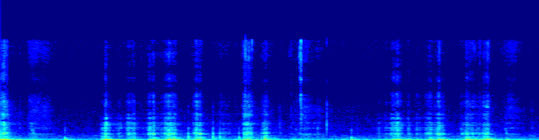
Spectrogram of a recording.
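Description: A metal gouge repeatedly scoops and scrapes a light wooden carving blank, a pale solid wood board covered in shavings. About nine short, soft rasping strokes are heard, each with a dull low thud and a faint brighter scratch, fading quickly into quiet scraping between them.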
